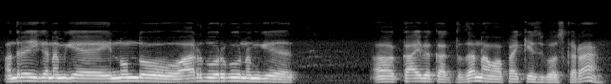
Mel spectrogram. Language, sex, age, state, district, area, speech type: Kannada, male, 30-45, Karnataka, Vijayanagara, rural, spontaneous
